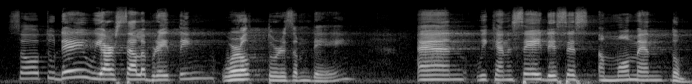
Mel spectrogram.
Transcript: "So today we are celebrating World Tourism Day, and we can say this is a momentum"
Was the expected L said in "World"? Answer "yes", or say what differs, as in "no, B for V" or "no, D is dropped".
yes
